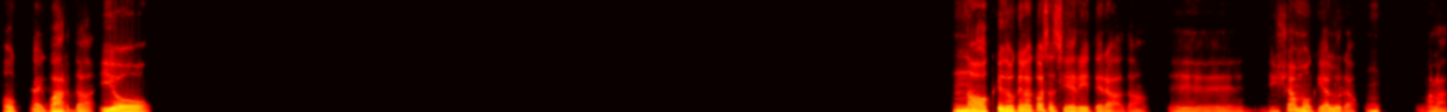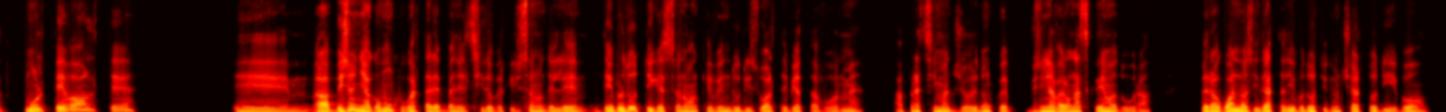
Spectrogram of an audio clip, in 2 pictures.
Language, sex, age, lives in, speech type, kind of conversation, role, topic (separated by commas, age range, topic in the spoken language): Italian, male, 35-39, Italy, conversation, advice, advisor, Come posso ottenere un rimborso o fare un reso se i vestiti comprati online sono di scarsa qualità?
